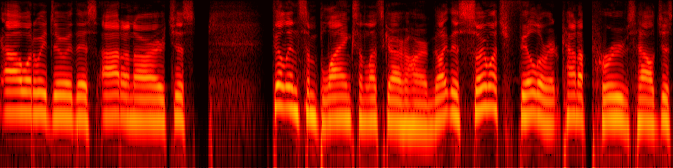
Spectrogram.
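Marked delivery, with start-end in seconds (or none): none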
